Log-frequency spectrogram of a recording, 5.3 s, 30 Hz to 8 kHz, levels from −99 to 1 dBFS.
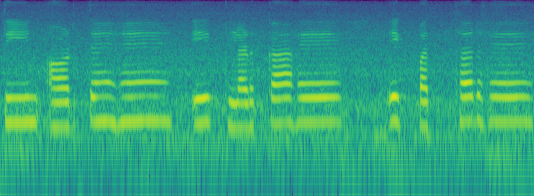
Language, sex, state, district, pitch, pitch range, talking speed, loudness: Hindi, female, Rajasthan, Jaisalmer, 250 Hz, 240-255 Hz, 100 wpm, -16 LUFS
